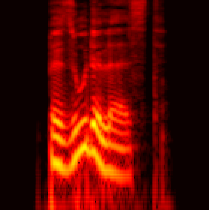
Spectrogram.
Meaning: second-person singular subjunctive I of besudeln
- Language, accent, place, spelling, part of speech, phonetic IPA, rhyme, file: German, Germany, Berlin, besudelest, verb, [bəˈzuːdələst], -uːdələst, De-besudelest.ogg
